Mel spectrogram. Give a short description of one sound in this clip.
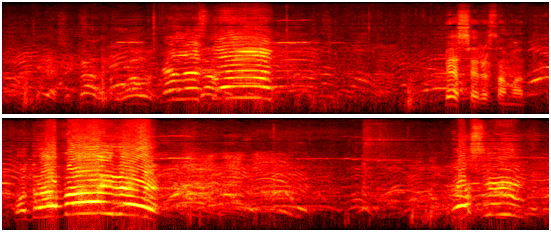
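Men shout loudly nearby.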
